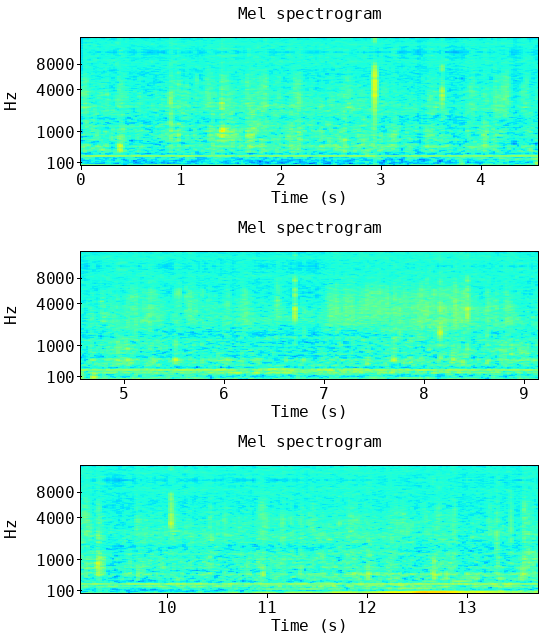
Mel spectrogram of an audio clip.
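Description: Small animals rustle and scratch through dry wood shavings.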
